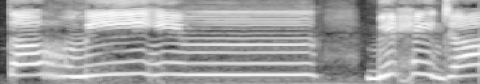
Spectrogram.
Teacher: آگے میم ساکن اور اس کے بعد با رہی ہے تو ہم یہاں پر تھوڑا سا غنہ کریں گے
